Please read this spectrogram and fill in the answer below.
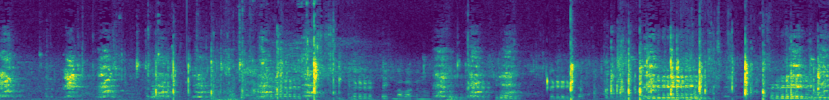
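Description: Hooves of a pair of draught horses clip-clopping on a concrete road, with harness jingling, and a dog barking a few times, most clearly about two-thirds of the way in.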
